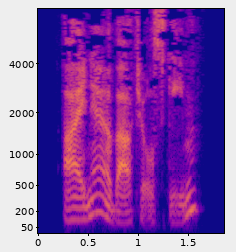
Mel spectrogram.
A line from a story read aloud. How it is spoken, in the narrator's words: said Wallace, his voice pitched low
